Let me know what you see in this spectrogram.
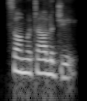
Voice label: "somatology", Indian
